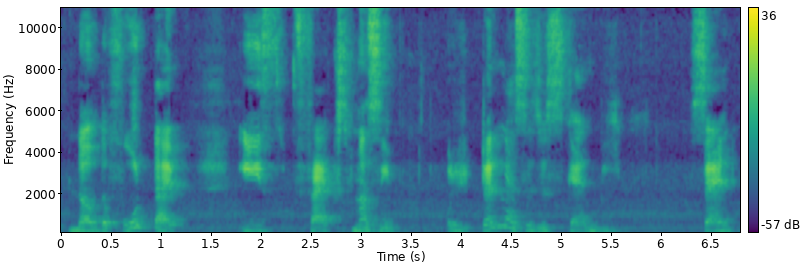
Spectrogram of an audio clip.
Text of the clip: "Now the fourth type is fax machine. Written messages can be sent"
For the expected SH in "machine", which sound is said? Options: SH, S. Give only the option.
S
